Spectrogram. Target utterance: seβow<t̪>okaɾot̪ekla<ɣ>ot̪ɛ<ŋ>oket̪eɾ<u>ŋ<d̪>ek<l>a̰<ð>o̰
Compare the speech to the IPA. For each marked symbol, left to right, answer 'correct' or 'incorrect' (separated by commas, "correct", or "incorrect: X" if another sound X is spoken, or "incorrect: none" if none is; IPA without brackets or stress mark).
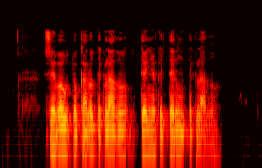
correct, incorrect: ð, incorrect: ɲ, correct, incorrect: t̪, correct, correct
